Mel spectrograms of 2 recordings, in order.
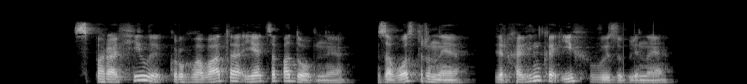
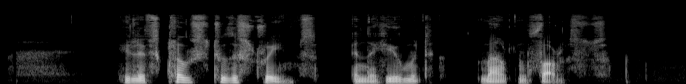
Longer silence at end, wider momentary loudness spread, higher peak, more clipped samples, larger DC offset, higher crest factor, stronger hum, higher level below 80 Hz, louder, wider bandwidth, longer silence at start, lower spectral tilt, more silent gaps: about the same, 0.75 s vs 0.8 s; second, 10 LU vs 19 LU; about the same, -2 dBFS vs 0 dBFS; neither; neither; about the same, 18 dB vs 22 dB; neither; second, -54 dBFS vs -40 dBFS; about the same, -19 LUFS vs -21 LUFS; second, 8 kHz vs 11.5 kHz; second, 0.75 s vs 1.25 s; second, -4.5 dB/octave vs -6 dB/octave; first, 3.64-3.77 s, 4.83-4.93 s vs none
